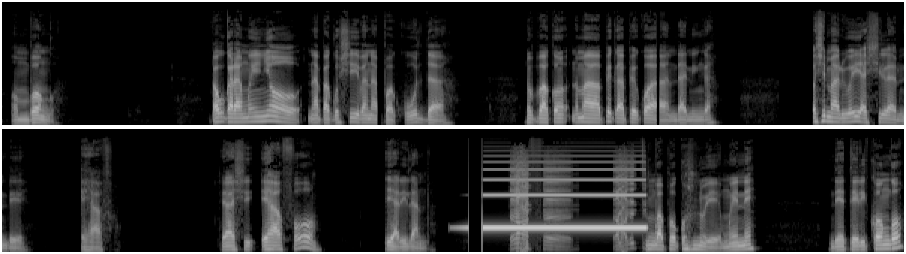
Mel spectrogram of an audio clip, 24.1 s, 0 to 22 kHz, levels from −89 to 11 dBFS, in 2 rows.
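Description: At 5.00 s, 8.73 s and 18.25 s a block of digital silence replaced the speech. The gaps last about 60 ms, 46 ms and 186 ms; the last two fit blocks of 2048 and 8192 samples. The sound cuts out and back with no fade. The first two are heard as short holes and the third as a longer dropout.

From 17.99 s a microphone picked up the loudspeaker it was feeding, and at 804 Hz the loop gain went above one. That tone built on itself over about half a second into a loudspeaker feedback squeal. The steady, piercing whistle peaks roughly 15 dB above the speech and persists until 20.65 s, straddling the 18.25 s dropout.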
